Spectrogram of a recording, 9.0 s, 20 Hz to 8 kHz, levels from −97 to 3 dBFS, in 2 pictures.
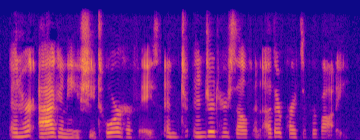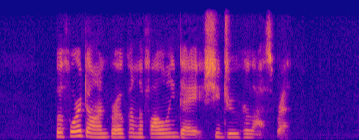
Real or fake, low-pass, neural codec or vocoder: fake; 7.2 kHz; vocoder, 44.1 kHz, 80 mel bands, Vocos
